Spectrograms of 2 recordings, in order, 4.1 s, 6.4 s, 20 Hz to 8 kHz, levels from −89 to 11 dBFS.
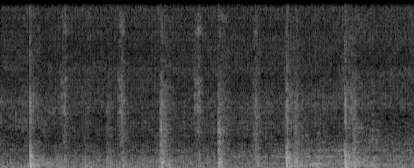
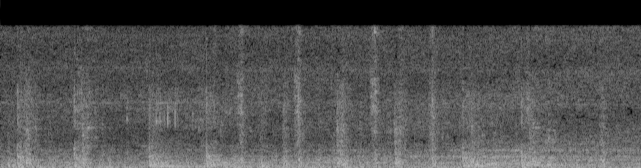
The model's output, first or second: first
